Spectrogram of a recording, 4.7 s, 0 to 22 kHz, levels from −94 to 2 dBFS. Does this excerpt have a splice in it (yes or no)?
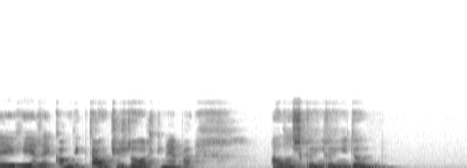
yes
